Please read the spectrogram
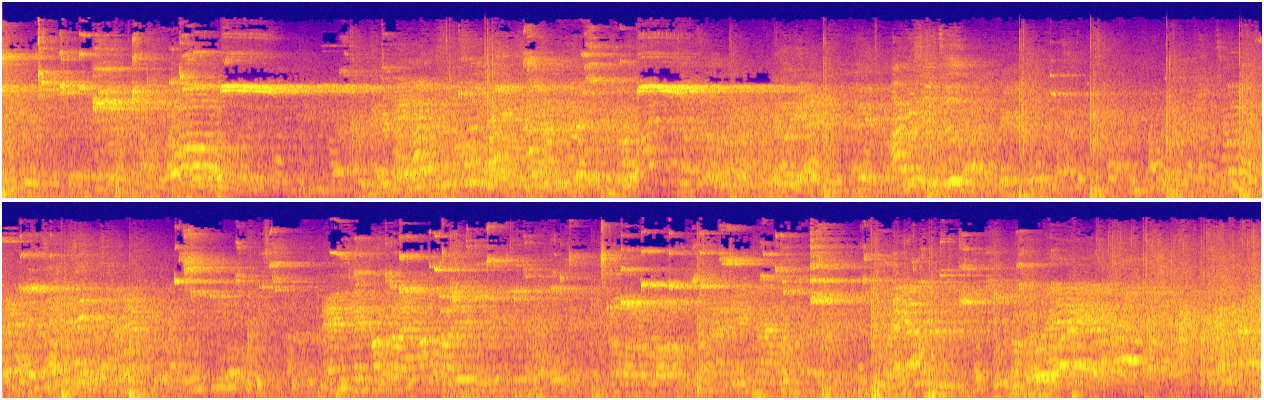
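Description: A basketball dribbled and bouncing on a hardwood gym floor, with players' voices and calls echoing around a large gym.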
